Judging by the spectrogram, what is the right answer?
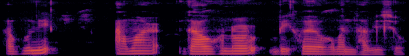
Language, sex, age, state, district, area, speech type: Assamese, male, 18-30, Assam, Charaideo, urban, spontaneous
